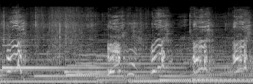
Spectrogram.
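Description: A dog gives a few loud, close barks and yips in quick succession, with a steady background hum and no speech.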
